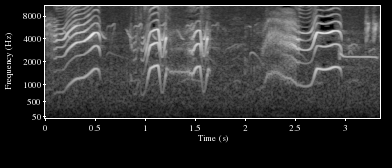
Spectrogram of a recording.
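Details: Northern lapwing giving wheezy, slurred calls: a rising-then-falling whistle, a quick up-and-down pair, then a long drawn-out rising note, each rich in harmonics, with faint hiss between.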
